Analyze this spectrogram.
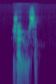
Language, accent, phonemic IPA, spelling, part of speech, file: French, France, /ʒa.luz/, jalouse, adjective / verb, LL-Q150 (fra)-jalouse.wav
- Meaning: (adjective) feminine singular of jaloux; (verb) inflection of jalouser: 1. first/third-person singular present indicative/subjunctive 2. second-person singular imperative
